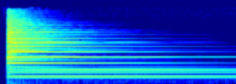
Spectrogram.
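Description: A single struck musical note opening a logo sting, ringing on and slowly fading, its higher overtones dying away first.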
